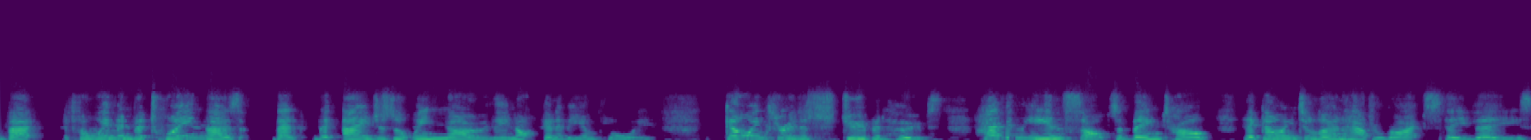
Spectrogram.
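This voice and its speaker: With an Australian accent, a woman speaks at a high pitch and a moderate pace, her bright, sharp tone moving in very wide pitch swings. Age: 60s. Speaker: advocacy group president. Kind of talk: interview discussion. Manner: animated.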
